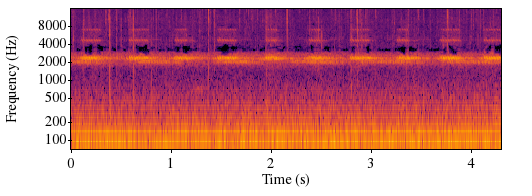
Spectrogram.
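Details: A night chorus of crickets at a peaceful campsite under the stars, with steady shrill chirps pulsing roughly twice each second over low rumbling noise and occasional snapping campfire crackles.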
